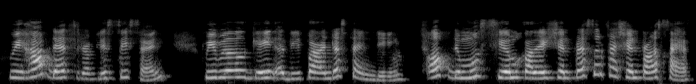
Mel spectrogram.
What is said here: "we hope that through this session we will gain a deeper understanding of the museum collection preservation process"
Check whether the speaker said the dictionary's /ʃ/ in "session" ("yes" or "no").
no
